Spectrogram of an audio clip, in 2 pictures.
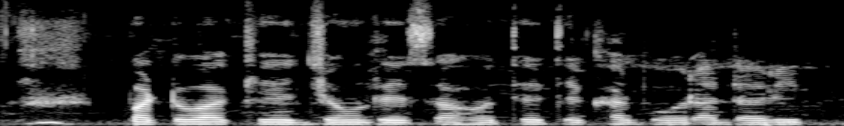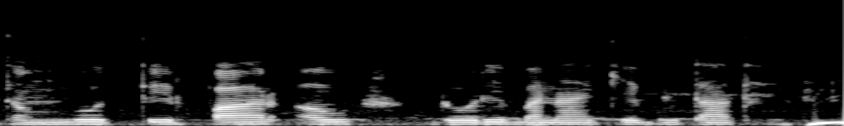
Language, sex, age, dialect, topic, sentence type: Chhattisgarhi, male, 18-24, Western/Budati/Khatahi, agriculture, statement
